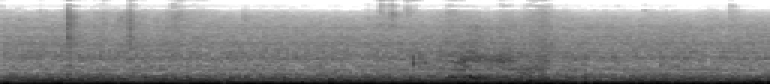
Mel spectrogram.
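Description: Steady low rumble and hum of a commuter train heard inside the passenger coach as it pulls out of a station, with a few faint clicks.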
